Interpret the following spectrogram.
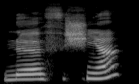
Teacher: We do tend to pronounce the final F.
